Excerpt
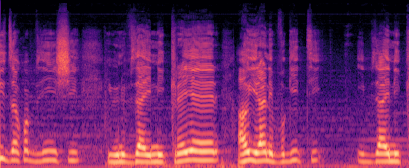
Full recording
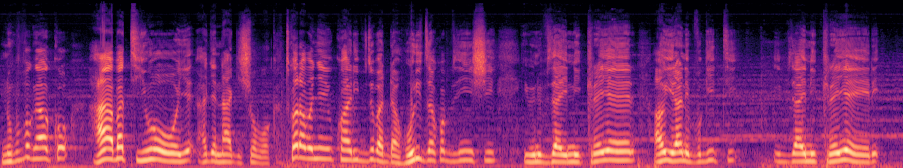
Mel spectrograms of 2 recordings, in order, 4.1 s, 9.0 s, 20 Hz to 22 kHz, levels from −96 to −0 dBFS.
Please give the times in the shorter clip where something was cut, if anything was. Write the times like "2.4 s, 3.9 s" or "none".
none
